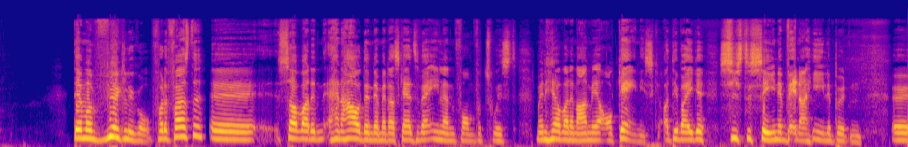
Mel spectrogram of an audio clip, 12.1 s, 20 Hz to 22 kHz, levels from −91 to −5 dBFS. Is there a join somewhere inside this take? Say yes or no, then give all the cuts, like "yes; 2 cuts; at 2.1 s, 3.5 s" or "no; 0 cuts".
yes; 1 cut; at 2.7 s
